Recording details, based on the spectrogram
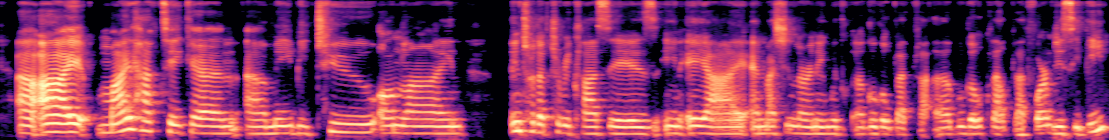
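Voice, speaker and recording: A woman with a French accent speaks at a fairly low pitch. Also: ordinary pitch variation, fairly slow pace. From France. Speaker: tech industry expert. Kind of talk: webinar presentation. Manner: halting.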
